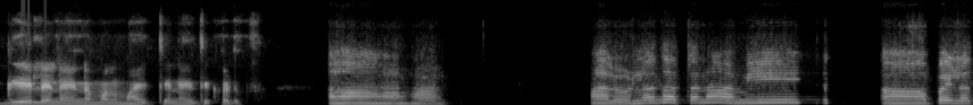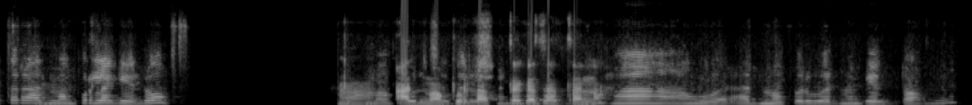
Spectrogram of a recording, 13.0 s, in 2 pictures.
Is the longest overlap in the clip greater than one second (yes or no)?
yes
